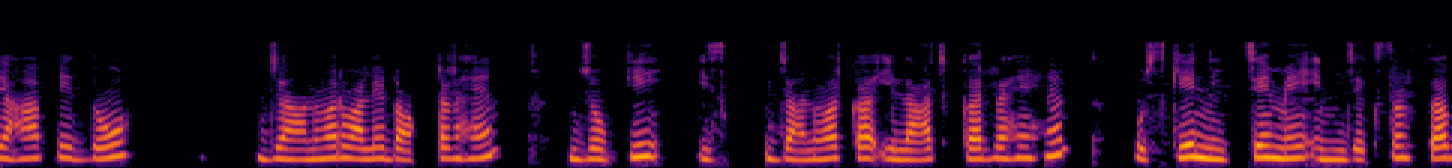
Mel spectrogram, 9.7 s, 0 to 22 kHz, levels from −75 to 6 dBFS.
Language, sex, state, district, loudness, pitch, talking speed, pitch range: Hindi, female, Chhattisgarh, Balrampur, -19 LUFS, 245 Hz, 130 wpm, 235-270 Hz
